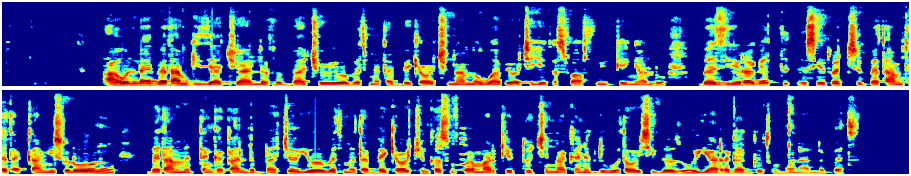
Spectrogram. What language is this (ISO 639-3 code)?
amh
